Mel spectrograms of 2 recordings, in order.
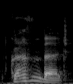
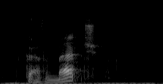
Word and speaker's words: Gravenberch: Gravenberch.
